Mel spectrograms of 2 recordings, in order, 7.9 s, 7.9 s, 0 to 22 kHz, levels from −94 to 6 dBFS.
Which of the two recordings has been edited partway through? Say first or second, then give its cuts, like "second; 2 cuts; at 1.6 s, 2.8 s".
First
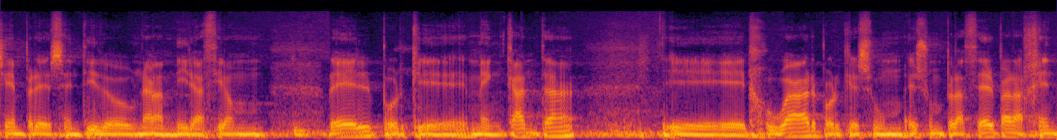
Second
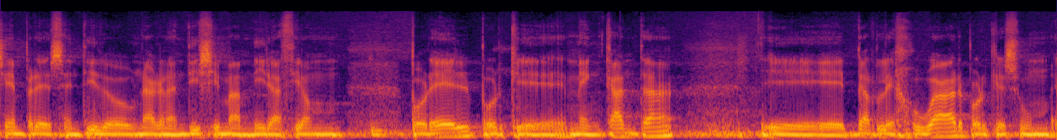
first; 3 cuts; at 1.1 s, 2.5 s, 5.6 s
